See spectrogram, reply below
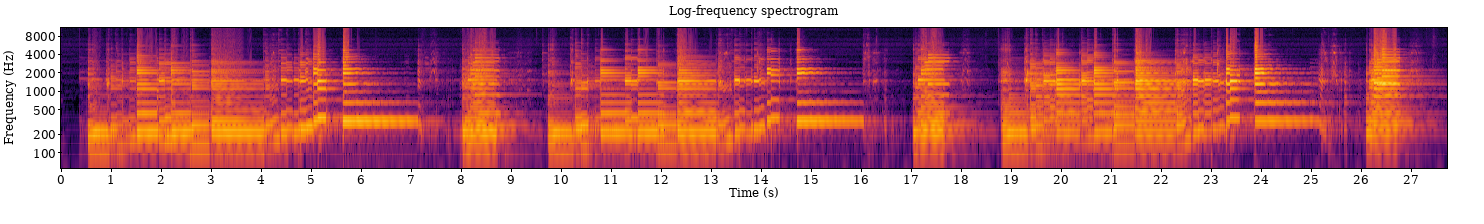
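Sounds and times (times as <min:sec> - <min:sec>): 
Gibson Custom 59 Les Paul reissue electric guitar: 0:00.0 - 0:27.7.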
